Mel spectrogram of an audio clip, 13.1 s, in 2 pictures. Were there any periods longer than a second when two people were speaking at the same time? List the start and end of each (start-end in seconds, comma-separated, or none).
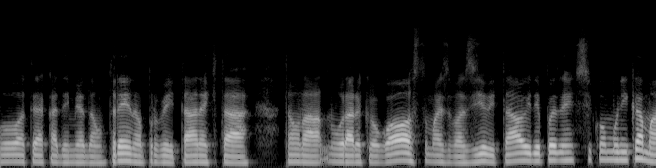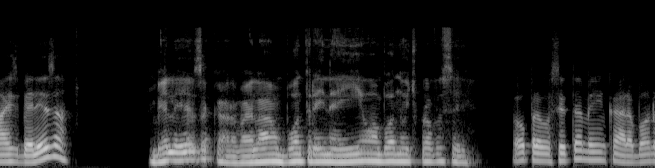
none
